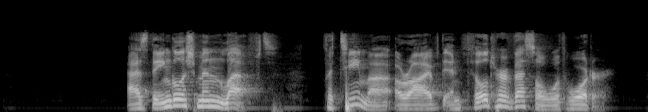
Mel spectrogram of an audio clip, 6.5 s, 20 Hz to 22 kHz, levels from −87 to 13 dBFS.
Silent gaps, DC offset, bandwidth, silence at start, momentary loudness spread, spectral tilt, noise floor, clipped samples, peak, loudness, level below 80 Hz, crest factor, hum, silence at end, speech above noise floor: none; under 0.1%; 8 kHz; 1.25 s; 16 LU; -5 dB/octave; -82 dBFS; under 0.1%; -2 dBFS; -17 LUFS; -48 dBFS; 16 dB; none; 0.45 s; 65 dB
